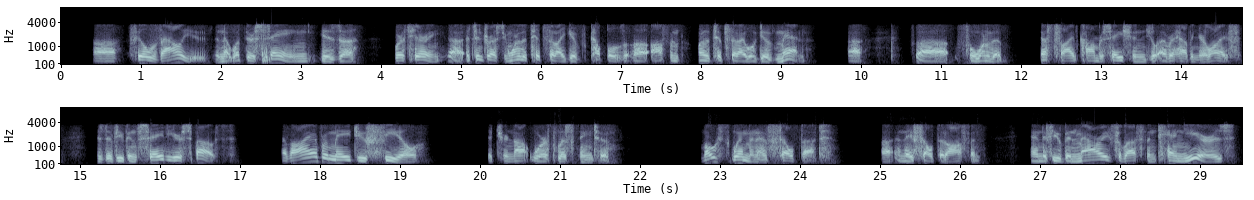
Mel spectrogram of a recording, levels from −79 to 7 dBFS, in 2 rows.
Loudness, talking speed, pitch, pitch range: -20 LUFS, 185 wpm, 110 Hz, 100-130 Hz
